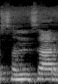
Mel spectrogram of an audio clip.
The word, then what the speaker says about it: संसार: नहीं तो आप ऐसा लिख देंगे कि भाई उच्चारण में तो संसार न आ रहा है तो सन प्लस सार लिखेंगे, पर ऐसा नहीं होता है।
